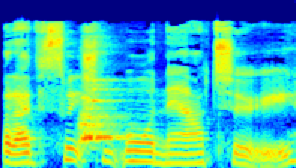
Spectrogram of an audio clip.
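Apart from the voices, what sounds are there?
dog barking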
